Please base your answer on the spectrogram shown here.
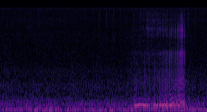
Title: Not so dainty snores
